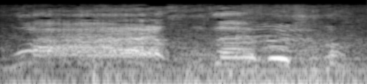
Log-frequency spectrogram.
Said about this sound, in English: A fisherman has spotted multiple people in the water and is trying to haul them out. It was pitch dark. It was, a very cold night, minus one, minus two, and there was a lot of screaming.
